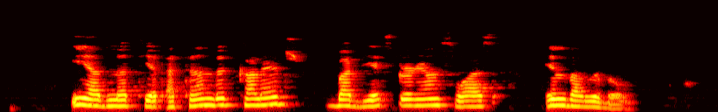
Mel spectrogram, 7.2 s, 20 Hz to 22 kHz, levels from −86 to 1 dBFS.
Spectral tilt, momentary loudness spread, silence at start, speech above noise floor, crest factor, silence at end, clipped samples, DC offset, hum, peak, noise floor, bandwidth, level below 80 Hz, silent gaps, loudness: -8 dB/octave; 13 LU; 0.7 s; 57 dB; 18 dB; 0.9 s; under 0.1%; under 0.1%; none; -6 dBFS; -79 dBFS; 7 kHz; -70 dBFS; none; -23 LUFS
